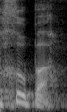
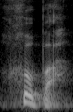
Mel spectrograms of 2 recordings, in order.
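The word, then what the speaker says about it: חופה: It's spelled chet, pe, or fe, he, chuppah. But it can be read this way, chet.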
